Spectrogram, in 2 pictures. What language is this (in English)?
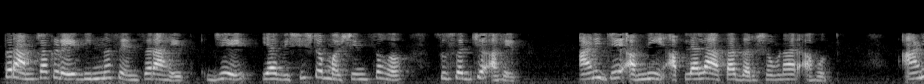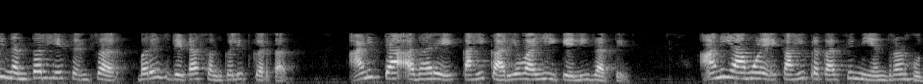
Marathi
